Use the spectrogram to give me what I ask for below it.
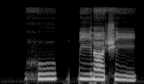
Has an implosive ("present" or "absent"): absent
